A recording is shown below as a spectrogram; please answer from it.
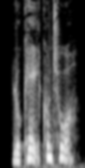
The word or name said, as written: lokalkontor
